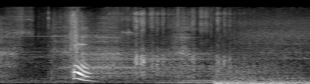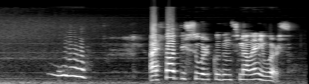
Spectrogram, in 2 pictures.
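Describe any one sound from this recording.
A young woman talks into a close microphone, reacting with animation.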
